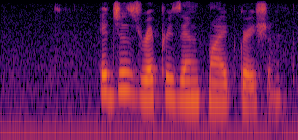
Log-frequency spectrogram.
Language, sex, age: English, female, 21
